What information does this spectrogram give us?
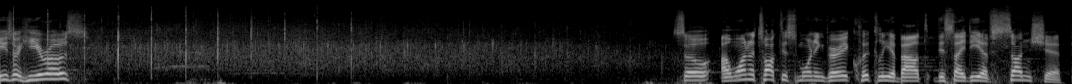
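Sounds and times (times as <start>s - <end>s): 
speech: 0.0s - 1.0s, 6.8s - 10.7s
audience applause: 0.4s - 6.7s.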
